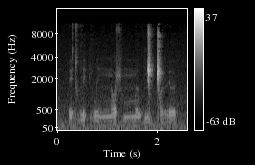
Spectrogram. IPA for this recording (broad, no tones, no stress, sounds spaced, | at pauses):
e d o̤ ð i pʲ e̤ w i nː ɔ ɬ ɔ̤ mː ə w o̤ ŋ͡ǁ e̤ ǁ ɔ r ə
